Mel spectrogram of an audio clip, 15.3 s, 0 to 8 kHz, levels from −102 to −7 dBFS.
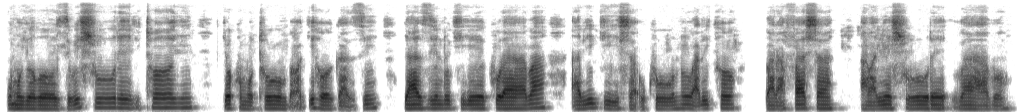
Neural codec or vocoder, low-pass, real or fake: codec, 16 kHz, 8 kbps, FreqCodec, larger model; 7.2 kHz; fake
